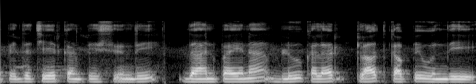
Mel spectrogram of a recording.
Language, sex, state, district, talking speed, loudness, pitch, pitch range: Telugu, male, Telangana, Mahabubabad, 115 wpm, -15 LUFS, 130 Hz, 125-135 Hz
